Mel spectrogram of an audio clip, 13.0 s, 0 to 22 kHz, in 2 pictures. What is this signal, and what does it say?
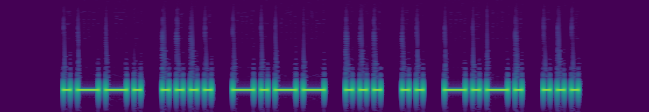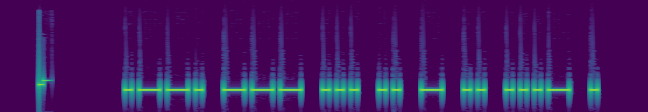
Morse code, heard as a keyed tone, about 17 wpm, 700 Hz. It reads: PHYSICS POSITIVE
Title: Sentences from Top 1000 Words - Review Part 5 - New Word Drill - 17wpm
